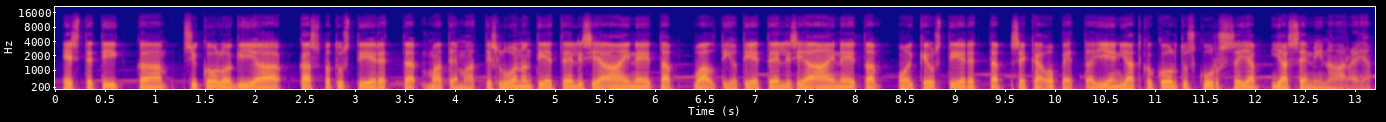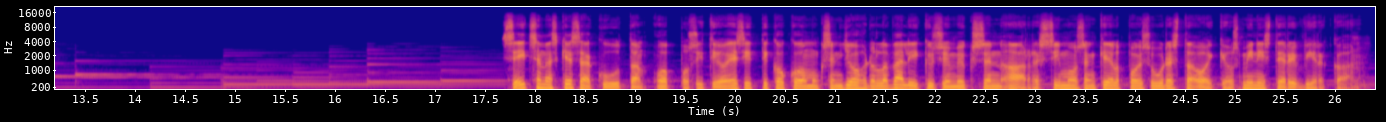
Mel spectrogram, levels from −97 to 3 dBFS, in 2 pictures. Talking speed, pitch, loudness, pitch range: 55 wpm, 115 Hz, -21 LUFS, 105-125 Hz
